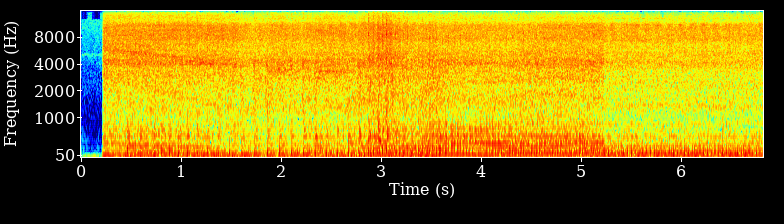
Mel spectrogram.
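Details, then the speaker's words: Mitsubishi 3000GT VR4 / Dodge Stealth with two-step launch control being set up: loud coarse uneven rattle under a lumpy low engine note, not noticed from inside the car; owner likens it to a bad timing chain, cause unknown. "I did not hear that in the car or I would have stopped. I'll play that noise back for you guys. I'm pretty worried about that one. Leave down in the comments what you guys think it is. I've never heard a car sound like that. It sounds like a three-wheeler with a bad timing chain."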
